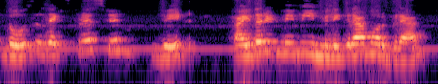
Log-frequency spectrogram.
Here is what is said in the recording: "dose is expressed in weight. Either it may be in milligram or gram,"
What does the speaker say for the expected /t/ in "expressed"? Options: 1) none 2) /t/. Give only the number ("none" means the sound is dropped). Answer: 2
